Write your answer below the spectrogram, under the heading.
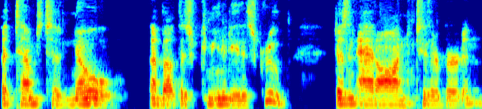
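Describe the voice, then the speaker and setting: A man speaks at a moderate pace in a somewhat breathy voice, his intonation fairly even. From Mexican American. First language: Spanish. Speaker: PhD student researcher. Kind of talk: panel discussion.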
